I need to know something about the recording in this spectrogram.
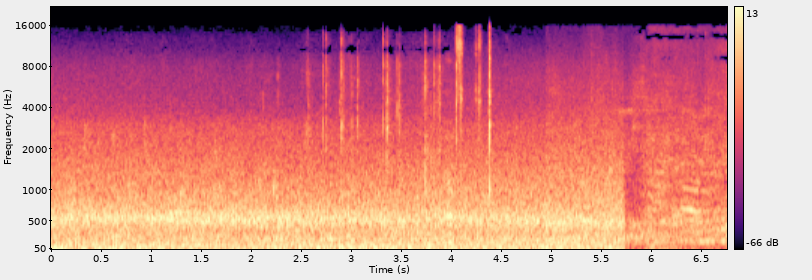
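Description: A man talks casually, close by.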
